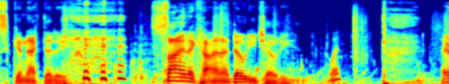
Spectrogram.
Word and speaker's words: Schenectady: No, it's pronounced Schenectady.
